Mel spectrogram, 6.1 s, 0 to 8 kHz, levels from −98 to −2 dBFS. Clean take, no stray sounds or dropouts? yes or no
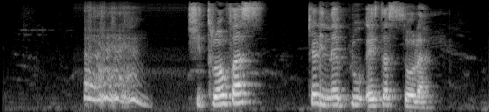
no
